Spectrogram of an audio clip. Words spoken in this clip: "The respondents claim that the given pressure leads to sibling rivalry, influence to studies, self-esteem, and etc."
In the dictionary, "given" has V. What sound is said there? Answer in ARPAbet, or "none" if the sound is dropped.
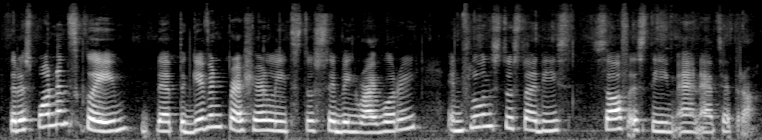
V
